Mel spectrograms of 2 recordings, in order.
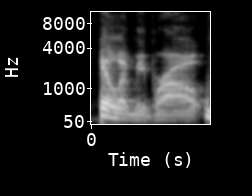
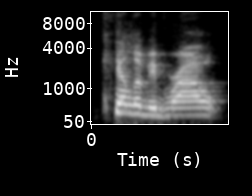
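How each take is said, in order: First: Said in the usual way. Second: Higher and louder for emphasis; louder emphatic repeat. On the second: Real, not acted. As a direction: punch it out louder the second time.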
